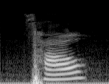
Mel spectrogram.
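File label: "cao2", Mandarin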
